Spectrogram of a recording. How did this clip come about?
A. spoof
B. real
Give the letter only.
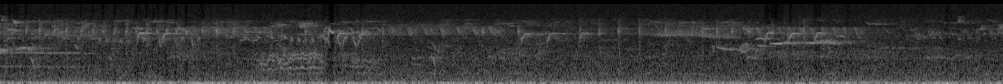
A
